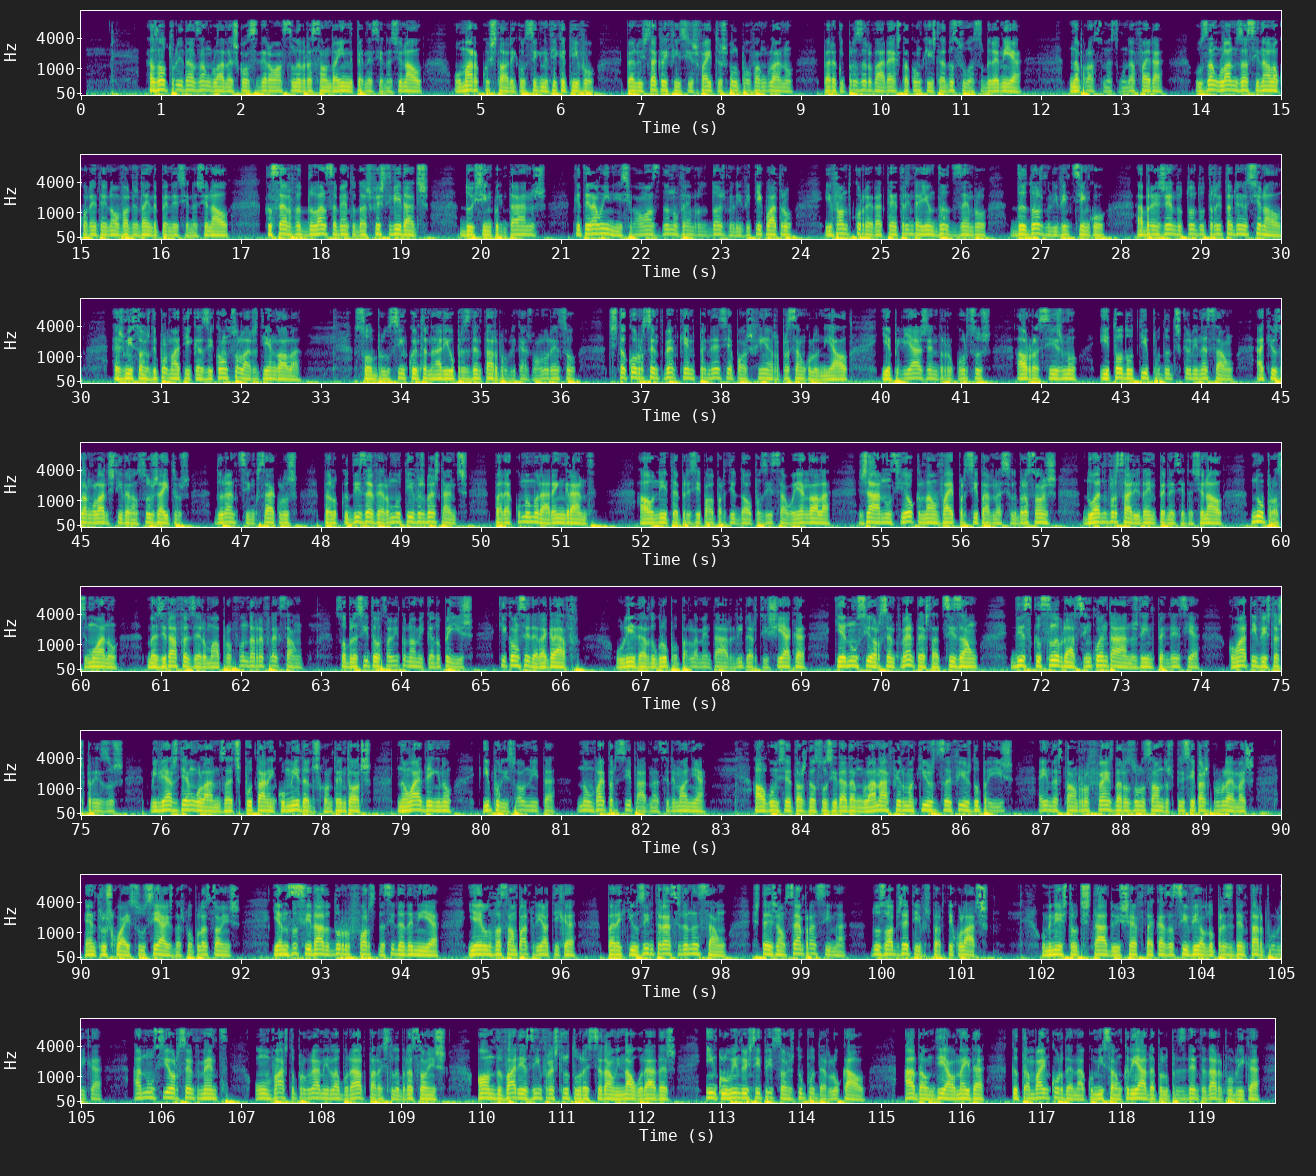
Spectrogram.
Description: Analistas em Luanda falam do percurso da independência nacional e os desafios que Angola ainda enfrenta.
